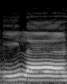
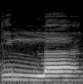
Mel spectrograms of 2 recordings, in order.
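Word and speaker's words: إلى: Idhab ila fir'auna innahu tagha. Terus di kalimat faqul hal laka ila. Ila di situ enggak tasdid. Jadi bacanya bukan faqul hal laka illa tadi.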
